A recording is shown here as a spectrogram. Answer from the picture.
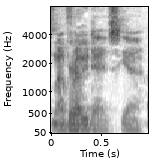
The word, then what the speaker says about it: Mavrodes: Yeah, that's, and it's similar to like George Mavrodes, I think that's how you say it. – I always call it Mavrodes, but I think you're right. It's Mavrodes.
